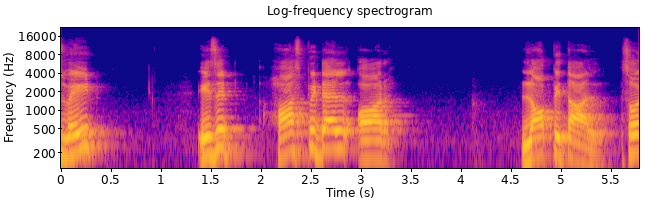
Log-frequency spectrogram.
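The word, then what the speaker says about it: L'Hôpital: the lh rule or l hospital rule hospital you like tell hospital hosp hospital is very common so you can use that but the actual pronunciation is lopital okay so h is silent l'hopital rule is the right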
